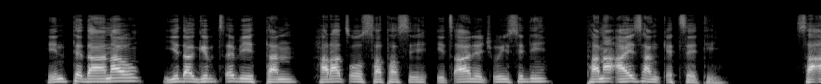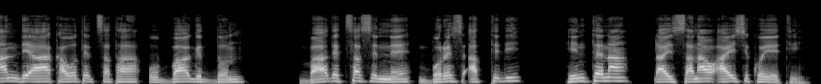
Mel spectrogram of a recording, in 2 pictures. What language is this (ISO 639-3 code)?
gof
